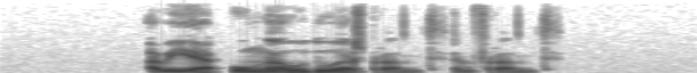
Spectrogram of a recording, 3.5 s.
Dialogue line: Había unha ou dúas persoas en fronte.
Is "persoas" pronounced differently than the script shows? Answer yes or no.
yes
